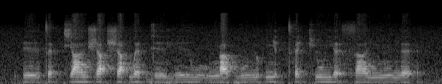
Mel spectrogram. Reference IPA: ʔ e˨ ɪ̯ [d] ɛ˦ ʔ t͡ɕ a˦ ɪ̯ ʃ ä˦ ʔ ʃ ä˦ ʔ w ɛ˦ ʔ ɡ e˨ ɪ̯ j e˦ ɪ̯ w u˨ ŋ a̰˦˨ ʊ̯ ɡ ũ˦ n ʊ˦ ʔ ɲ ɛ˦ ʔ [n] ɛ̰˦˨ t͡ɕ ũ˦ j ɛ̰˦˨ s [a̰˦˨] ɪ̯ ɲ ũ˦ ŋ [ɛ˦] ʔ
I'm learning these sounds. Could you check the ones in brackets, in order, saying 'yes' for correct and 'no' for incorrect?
no, no, no, yes

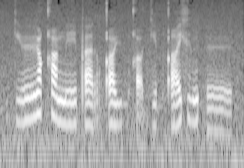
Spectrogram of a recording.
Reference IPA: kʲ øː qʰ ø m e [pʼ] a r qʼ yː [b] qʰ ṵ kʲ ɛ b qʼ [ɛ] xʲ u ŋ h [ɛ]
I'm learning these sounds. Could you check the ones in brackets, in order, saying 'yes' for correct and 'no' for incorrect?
yes, yes, yes, no

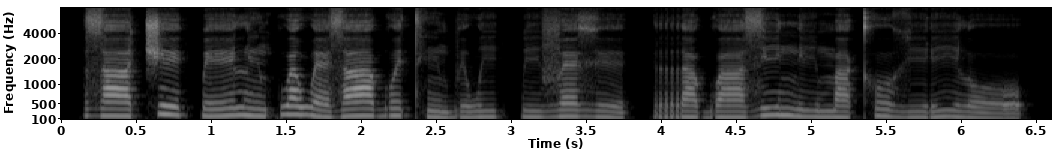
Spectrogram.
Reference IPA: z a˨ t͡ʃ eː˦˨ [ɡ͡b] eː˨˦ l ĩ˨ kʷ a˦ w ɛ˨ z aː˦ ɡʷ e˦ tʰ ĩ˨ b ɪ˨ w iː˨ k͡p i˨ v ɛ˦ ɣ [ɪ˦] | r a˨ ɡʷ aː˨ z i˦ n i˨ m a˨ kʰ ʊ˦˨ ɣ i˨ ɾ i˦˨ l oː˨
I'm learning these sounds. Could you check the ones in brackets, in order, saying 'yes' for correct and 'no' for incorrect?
no, no

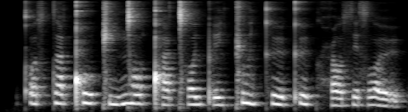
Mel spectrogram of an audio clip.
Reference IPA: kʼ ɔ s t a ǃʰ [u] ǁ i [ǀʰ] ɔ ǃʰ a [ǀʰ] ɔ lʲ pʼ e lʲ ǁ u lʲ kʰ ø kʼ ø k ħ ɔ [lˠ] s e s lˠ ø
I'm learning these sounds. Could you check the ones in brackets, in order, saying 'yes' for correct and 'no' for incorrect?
no, no, yes, no

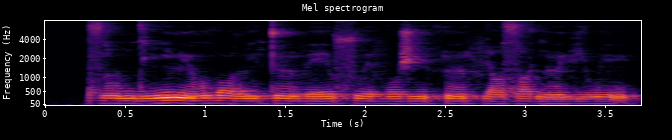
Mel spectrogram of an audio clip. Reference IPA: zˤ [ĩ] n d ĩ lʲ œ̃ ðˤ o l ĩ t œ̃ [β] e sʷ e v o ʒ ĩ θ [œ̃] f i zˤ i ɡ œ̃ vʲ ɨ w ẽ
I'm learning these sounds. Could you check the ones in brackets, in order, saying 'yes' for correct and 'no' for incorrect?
yes, yes, yes

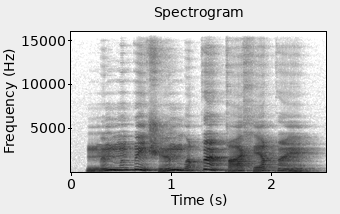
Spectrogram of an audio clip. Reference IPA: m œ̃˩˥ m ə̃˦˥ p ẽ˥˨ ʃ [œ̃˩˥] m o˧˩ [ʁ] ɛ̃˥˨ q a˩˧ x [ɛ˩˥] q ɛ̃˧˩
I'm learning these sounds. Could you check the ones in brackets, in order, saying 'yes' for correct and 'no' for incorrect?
yes, no, yes

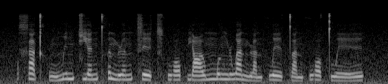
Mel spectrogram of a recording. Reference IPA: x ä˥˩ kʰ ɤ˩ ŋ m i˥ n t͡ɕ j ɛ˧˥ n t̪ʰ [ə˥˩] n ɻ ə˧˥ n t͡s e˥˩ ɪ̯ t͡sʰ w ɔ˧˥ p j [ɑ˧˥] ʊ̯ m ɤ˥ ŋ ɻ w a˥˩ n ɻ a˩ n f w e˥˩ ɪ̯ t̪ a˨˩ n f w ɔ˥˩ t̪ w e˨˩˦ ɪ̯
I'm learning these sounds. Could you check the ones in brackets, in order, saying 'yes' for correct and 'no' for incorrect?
yes, yes

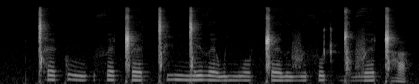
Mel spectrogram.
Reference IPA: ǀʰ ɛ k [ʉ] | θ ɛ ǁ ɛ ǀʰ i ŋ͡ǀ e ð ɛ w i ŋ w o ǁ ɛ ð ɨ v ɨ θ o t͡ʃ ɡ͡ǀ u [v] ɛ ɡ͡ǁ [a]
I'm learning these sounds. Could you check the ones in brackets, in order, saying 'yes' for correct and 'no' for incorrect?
no, yes, yes

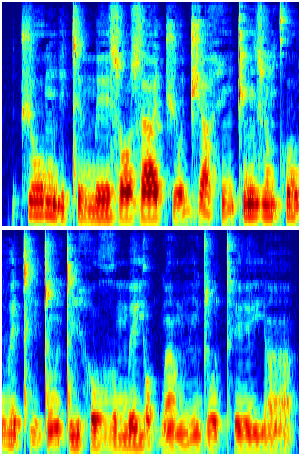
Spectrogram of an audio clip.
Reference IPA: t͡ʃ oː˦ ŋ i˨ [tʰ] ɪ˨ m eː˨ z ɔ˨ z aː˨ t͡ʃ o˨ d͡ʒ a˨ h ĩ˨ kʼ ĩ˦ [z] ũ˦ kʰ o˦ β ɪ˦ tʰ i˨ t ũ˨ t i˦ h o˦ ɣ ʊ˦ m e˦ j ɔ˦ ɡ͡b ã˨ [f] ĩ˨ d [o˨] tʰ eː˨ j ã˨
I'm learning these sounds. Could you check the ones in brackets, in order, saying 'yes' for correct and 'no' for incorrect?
yes, yes, no, yes

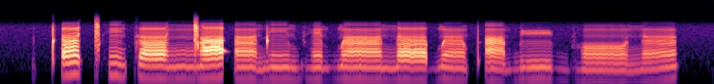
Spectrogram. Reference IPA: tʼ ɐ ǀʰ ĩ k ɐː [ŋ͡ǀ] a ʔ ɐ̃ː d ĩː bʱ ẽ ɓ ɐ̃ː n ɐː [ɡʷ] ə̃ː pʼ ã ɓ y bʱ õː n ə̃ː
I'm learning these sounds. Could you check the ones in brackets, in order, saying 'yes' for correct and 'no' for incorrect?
yes, no

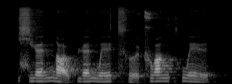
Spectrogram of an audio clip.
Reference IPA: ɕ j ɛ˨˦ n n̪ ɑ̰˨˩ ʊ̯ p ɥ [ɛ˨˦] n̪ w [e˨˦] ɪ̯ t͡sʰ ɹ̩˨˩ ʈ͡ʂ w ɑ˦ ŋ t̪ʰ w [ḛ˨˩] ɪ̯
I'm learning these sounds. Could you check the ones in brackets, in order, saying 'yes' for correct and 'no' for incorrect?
yes, yes, no

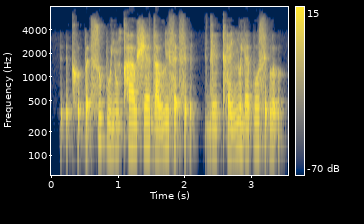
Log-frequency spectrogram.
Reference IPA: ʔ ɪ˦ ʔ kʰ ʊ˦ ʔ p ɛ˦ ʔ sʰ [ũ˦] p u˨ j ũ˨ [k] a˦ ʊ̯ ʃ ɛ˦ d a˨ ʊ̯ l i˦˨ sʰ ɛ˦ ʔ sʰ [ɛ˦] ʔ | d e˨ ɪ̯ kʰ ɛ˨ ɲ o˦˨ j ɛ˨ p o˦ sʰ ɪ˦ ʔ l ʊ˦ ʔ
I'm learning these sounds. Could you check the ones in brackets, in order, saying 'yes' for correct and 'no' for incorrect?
no, no, no

